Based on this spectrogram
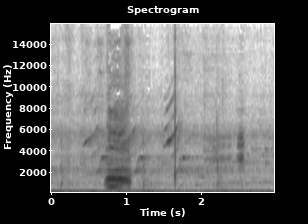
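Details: A swan goose preening at a public pond gives a single short, nasal honk, over a steady low rumble of traffic or wind.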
